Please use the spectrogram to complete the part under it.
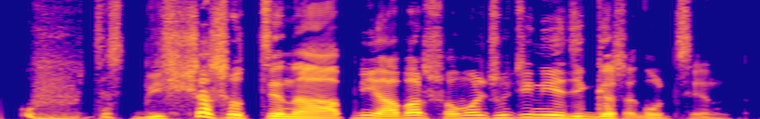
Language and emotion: Bengali, disgusted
